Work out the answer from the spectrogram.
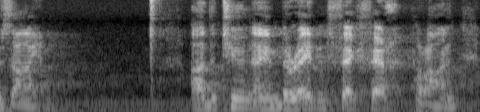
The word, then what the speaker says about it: Bereden väg för Herran: beraden feig fer haran now i pronounce that in the german pronunciation it's actually it's swedish and i don't i'm not good with swedish so if you know how to pronounce it i hope i didn't offend you um this advent hymn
